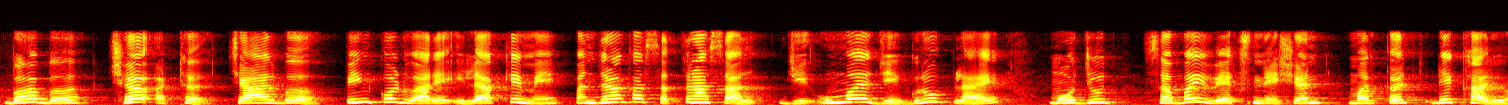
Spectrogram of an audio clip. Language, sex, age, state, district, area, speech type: Sindhi, female, 45-60, Gujarat, Surat, urban, read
